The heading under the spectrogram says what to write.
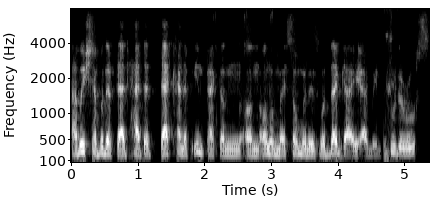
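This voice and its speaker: A man with an Austrian accent, medium pitch, monotone, flat intonation, a fairly quick pace and hardly any pauses. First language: German. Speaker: sommelier. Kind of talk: casual chat. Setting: live video stream.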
